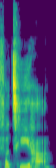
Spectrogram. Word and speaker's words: Fatiha: Um and then we've got Fatiha who is I have heard her pronounce it Fatiha like with the emphasis on the T.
